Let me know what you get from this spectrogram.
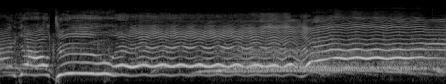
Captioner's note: audience cheering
